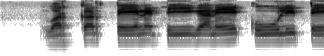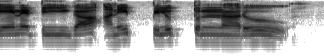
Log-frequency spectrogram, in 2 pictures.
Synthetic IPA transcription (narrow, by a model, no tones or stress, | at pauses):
ʋɐɾkɐɾt̪eːnɐʈiːɡɐneːkuːlit̪eːnɐʈiːɡaːʔɐnipilut̪ːunːaːɾu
